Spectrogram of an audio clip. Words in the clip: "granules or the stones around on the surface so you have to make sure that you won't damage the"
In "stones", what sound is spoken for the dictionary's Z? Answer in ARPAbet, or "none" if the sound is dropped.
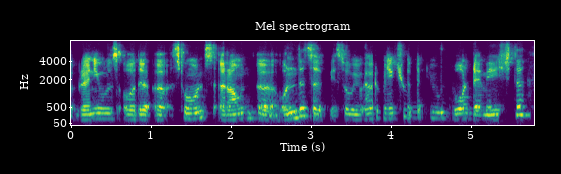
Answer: S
